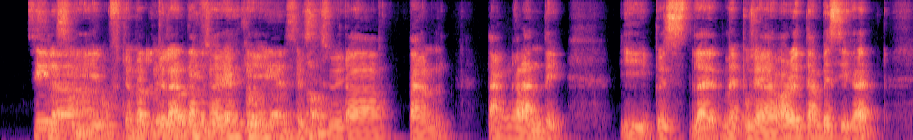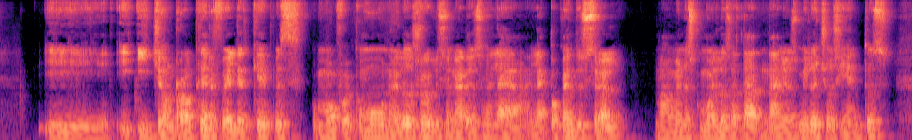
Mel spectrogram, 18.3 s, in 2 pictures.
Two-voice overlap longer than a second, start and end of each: 0.6-3.3

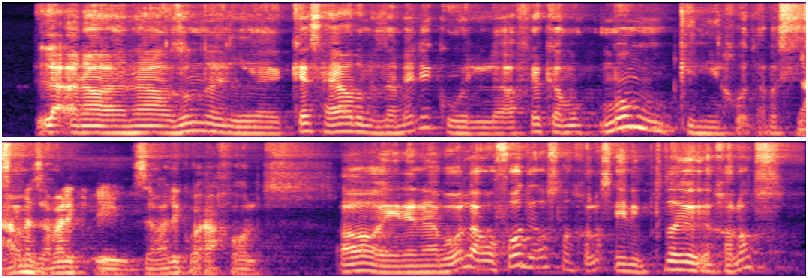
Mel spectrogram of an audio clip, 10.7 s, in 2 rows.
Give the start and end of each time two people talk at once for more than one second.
none

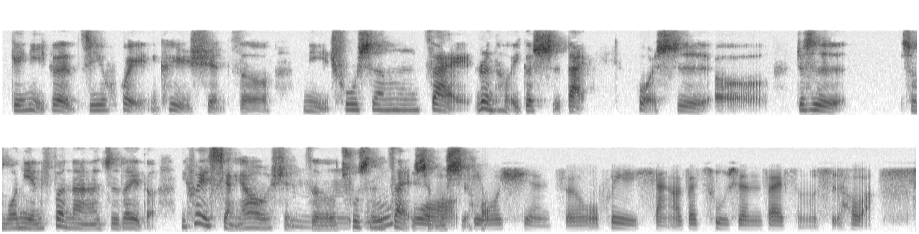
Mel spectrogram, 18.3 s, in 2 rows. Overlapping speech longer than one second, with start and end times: 12.0-14.1

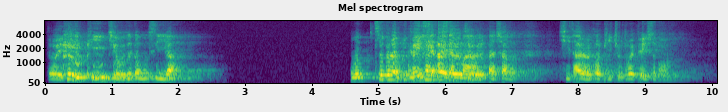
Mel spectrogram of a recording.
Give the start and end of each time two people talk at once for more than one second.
5.3-6.6

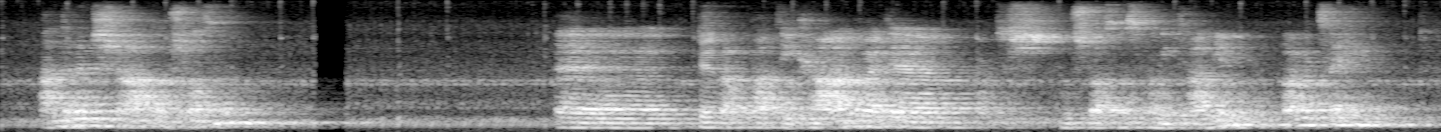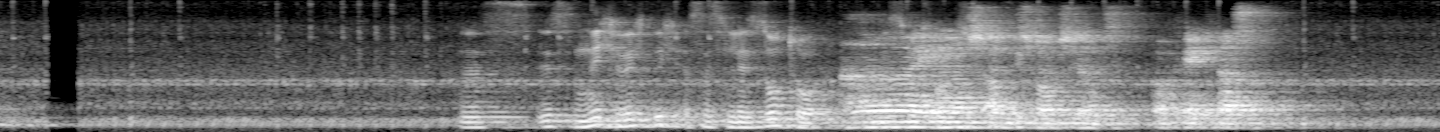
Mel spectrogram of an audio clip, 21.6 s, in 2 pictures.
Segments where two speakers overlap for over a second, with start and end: 17.3-19.0

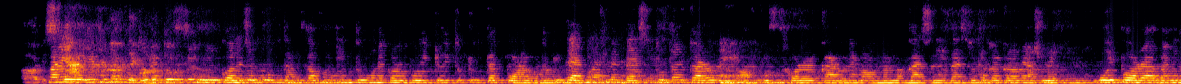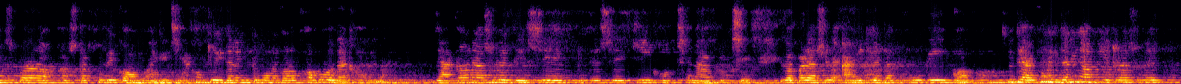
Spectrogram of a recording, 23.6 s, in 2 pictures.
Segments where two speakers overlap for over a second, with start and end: 0.5-1.9

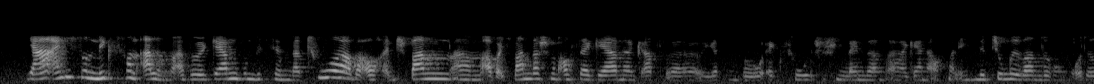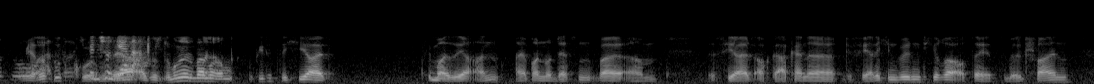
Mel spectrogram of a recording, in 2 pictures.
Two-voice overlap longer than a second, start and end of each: 11.1-13.2

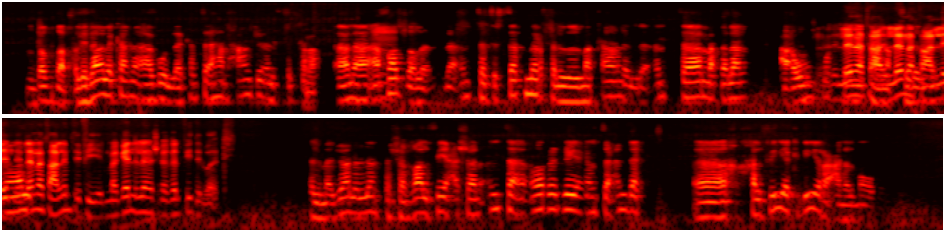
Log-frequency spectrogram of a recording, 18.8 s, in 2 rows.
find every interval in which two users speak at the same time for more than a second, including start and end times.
8.1-9.7

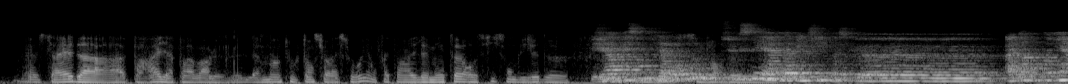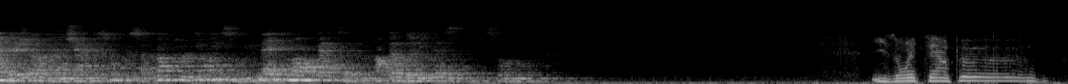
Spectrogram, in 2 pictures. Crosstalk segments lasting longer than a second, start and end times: 6.1-7.6

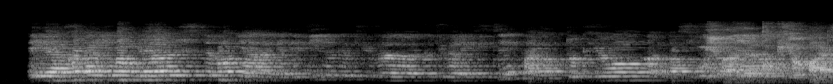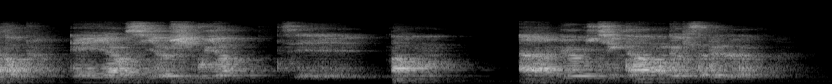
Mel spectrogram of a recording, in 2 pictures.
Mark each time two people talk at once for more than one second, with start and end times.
7.0-8.6

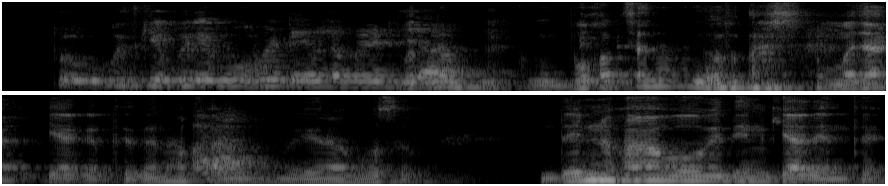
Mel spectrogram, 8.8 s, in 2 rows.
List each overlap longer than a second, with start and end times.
none

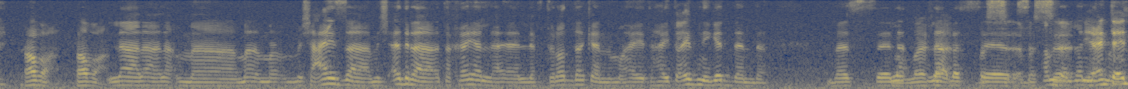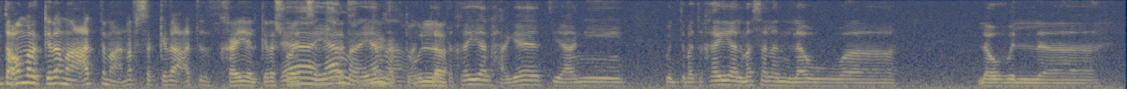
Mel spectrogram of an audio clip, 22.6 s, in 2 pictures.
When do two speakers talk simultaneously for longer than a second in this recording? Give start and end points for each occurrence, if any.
8.9-11.5, 14.1-15.8

